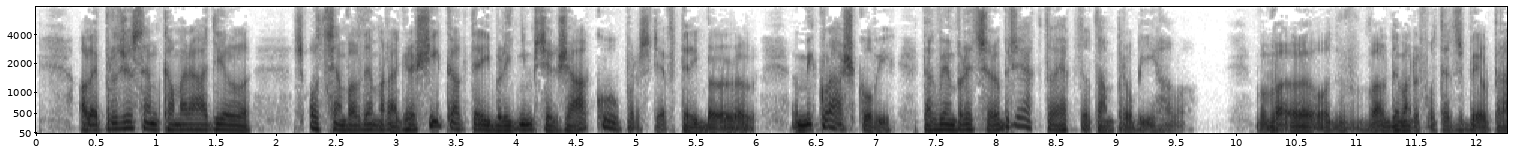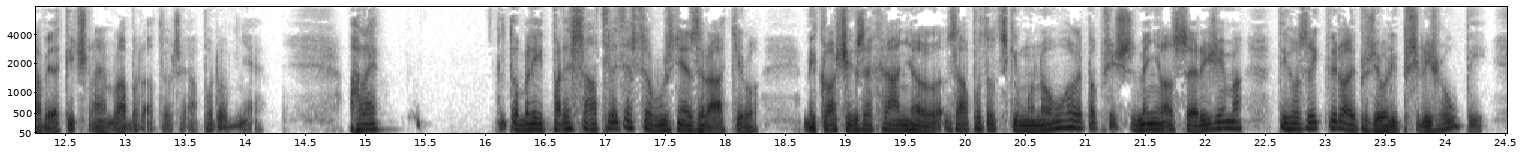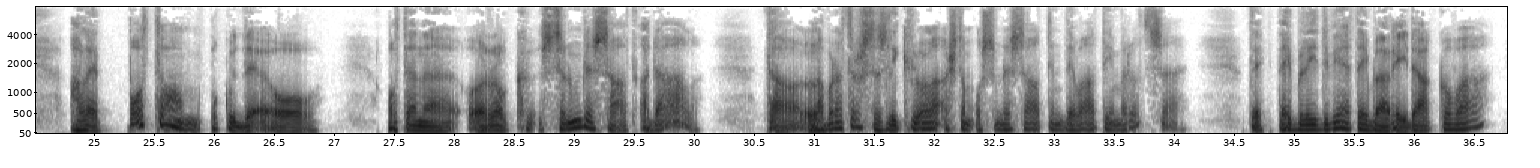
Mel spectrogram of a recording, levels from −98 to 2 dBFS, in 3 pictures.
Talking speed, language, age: 145 wpm, Slovak, 50-69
